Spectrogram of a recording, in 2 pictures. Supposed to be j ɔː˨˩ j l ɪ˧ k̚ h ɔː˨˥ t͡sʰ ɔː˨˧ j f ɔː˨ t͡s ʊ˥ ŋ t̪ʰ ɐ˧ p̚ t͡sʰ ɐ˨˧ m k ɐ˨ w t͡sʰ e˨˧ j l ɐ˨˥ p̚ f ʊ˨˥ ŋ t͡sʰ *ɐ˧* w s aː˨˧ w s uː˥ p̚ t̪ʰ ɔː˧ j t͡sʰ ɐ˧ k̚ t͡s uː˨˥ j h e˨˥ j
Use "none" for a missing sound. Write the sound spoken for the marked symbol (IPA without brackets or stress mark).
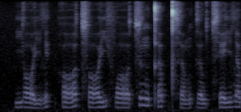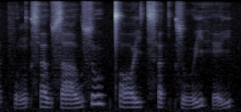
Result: ɐ˧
